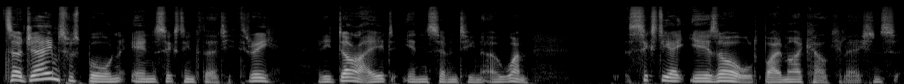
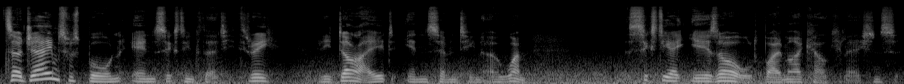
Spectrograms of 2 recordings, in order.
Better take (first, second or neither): first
